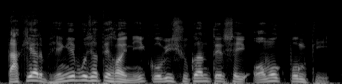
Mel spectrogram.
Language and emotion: Bengali, neutral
